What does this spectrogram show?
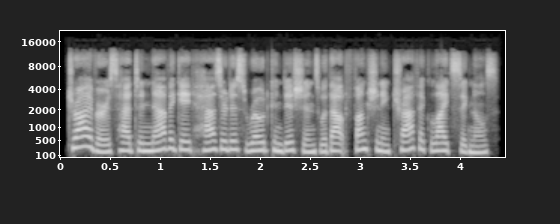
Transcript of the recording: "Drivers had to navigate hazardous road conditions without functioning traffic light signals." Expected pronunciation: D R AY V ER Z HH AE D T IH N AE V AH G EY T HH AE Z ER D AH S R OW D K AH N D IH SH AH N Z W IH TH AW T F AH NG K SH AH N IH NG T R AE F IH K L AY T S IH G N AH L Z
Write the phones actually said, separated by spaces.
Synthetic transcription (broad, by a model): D R AY V ER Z HH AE D T IH N AE V AH G EY T HH AE Z ER D AH S R OW D K AH N D IH SH AH N Z W IH TH AW T F AH NG K SH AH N IH NG T R AE F IH K L AY T S IH G N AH L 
